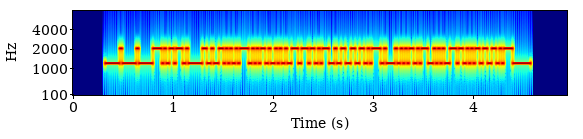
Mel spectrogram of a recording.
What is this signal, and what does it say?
RTTY (45.45 baud, 850 Hz shift), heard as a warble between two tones, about 1650 Hz centre. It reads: PRESJA ZWIEKSZY SIE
